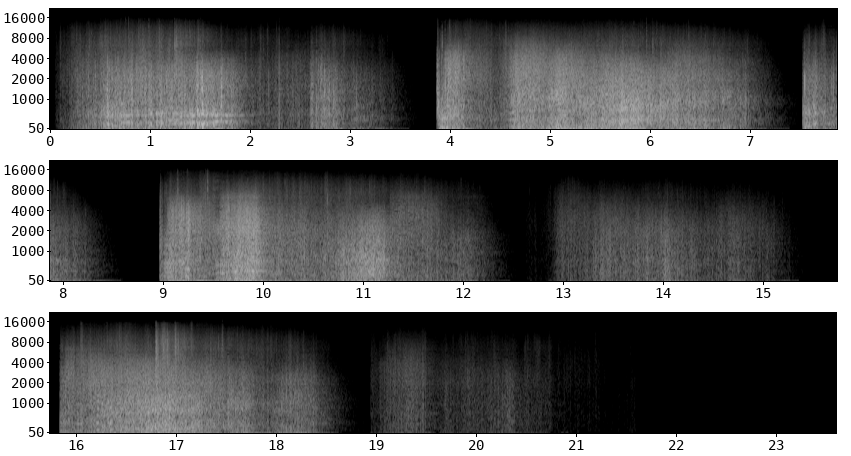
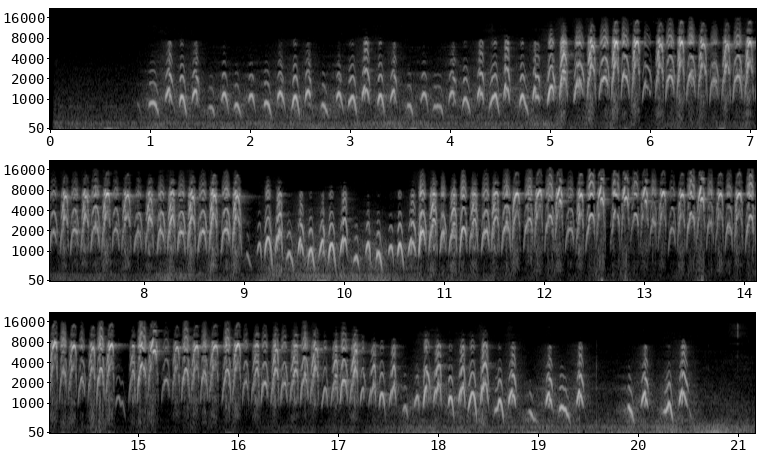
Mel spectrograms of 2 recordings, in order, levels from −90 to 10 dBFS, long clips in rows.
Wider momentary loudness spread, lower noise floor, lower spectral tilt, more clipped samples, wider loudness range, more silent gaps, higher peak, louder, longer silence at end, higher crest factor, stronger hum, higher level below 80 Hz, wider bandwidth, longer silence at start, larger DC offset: first, 23 LU vs 14 LU; first, -76 dBFS vs -59 dBFS; first, -4 dB/octave vs 4 dB/octave; neither; first, 19 LU vs 12 LU; first, 3.82-3.86 s, 8.77-8.96 s, 15.59-15.84 s vs none; about the same, -4 dBFS vs -2 dBFS; second, -26 LUFS vs -21 LUFS; first, 3.25 s vs 0.35 s; about the same, 26 dB vs 22 dB; neither; first, -44 dBFS vs -62 dBFS; about the same, 16 kHz vs 16 kHz; second, 0.2 s vs 1 s; neither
